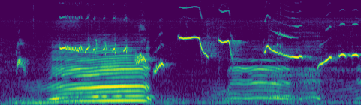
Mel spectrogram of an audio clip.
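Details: One long, rising-then-flat moo from a herd of cows coming down a village hill in the morning, followed by a softer low call, while birds twitter and whistle overhead.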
